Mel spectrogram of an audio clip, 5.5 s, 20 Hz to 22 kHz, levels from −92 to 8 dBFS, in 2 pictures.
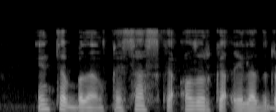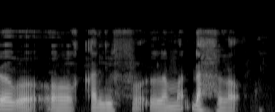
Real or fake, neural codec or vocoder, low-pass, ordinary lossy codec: real; none; 7.2 kHz; none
